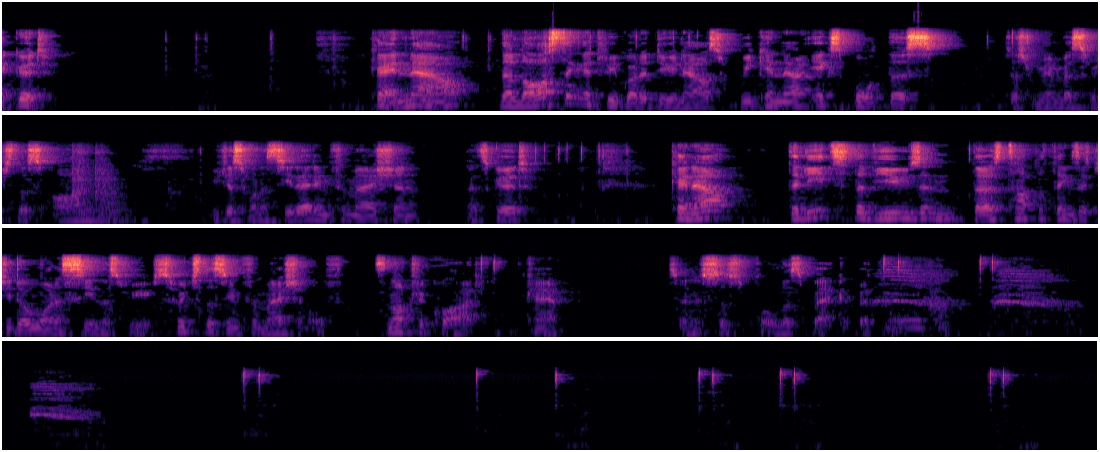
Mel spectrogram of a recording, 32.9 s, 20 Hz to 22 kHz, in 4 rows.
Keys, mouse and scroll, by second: 0.7-1.2 scroll up 1, 2.5-3.1 scroll down 1, 3.1 middle click, 3.7-4.3 scroll down 1, 4.3 middle click, 7.5 click, 9.6-12.1 scroll up 1, 12.1 middle click, 12.8-14.2 scroll up 1, 14.2-15.1 scroll down 1, 15.1 middle click, 16.0-16.7 scroll down 1, 16.7-17.3 scroll up 1, 17.9-20.0 scroll down 1, 20.0 click, 32.3-32.8 scroll up 1.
